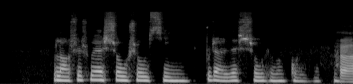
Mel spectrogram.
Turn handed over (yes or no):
yes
